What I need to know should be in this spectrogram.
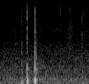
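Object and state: Metal DVD case.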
